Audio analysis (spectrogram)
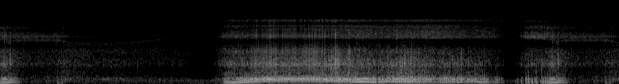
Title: Fafa's Well Known Fantastical Fairytales Collection: The Pink Panther Snoring Quietly in 47 seconds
